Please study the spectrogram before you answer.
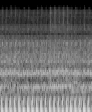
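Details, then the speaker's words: Honda Megapro motorcycle, warm engine, after fitting a new GL Pro CDI timing chain in place of the worn old one: even single-cylinder idle about nine beats a second with no chain rattle; healthy hot idle. "Dan untuk suaranya saya perbandingkan dengan yang awal tadi yang menggunakan rantai keteng lawas, ini tetap stabil, nggak ada gemercik yang terlalu keras saat mesin sudah panas."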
